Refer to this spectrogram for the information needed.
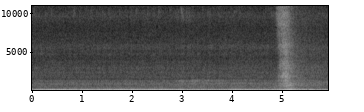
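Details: Classic car after correct ignition coil, new contact breakers and condenser fitted, static timing set: low, even idle with steady beat and no misses, brief thump near end; idling properly, best it has ever run.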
